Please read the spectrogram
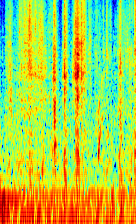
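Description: Quick, irregular small clicks and taps close to a microphone, several a second, ASMR-style.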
